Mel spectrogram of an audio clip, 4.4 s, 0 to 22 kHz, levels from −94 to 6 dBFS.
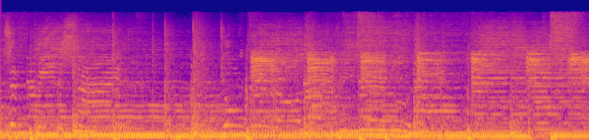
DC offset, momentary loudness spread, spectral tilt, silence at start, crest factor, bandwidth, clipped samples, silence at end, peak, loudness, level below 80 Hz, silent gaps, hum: under 0.1%; 1 LU; -5.5 dB/octave; 0 s; 12 dB; 15.5 kHz; under 0.1%; 0 s; -2 dBFS; -14 LUFS; -24 dBFS; none; none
